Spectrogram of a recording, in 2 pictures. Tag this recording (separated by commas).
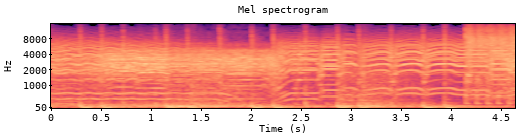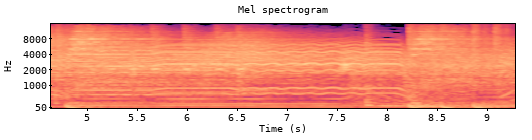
Music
